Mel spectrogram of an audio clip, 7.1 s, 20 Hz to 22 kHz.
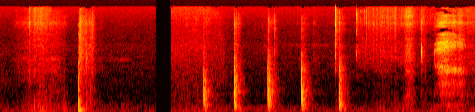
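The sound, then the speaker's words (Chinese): Five firm knocks on a toilet cubicle door in an even, steady rhythm, preceded by a single earlier thump and followed by soft rustling, with no talking. “5下敲门声，我知道那个帅哥来了，赶紧打开了门。”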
